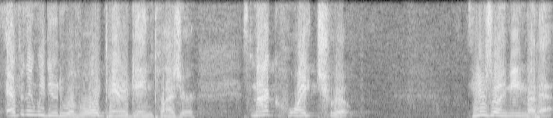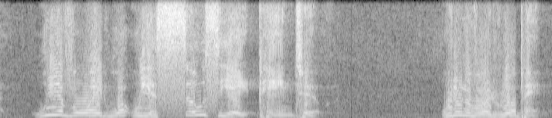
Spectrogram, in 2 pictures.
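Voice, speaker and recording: Energetic male motivational speaker, higher voice. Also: rough recording. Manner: punchy, energetic, asks the crowd questions. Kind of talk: live seminar speech to a large audience. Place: large hall with an audience.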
